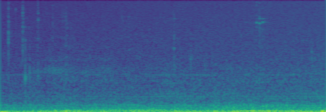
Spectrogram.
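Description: Low steady rumble with a few faint light clicks in the first second, as a whip finish tool wraps thread around the head of a fly held in a tying vise.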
